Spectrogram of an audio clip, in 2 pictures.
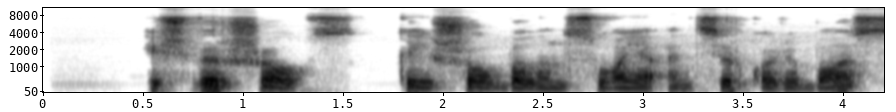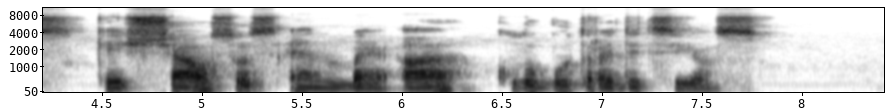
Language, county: Lithuanian, Telšiai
